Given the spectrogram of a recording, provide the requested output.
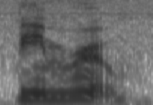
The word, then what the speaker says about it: V'imru: V'imru also ends with a Vav, this one in the form that's pronounced U, V'imru.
